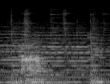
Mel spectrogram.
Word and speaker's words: Guile: What, how do you pronounce his name? Guile. My name is Guile.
